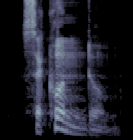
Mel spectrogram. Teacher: Also accented on the penultima because it is long by position.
